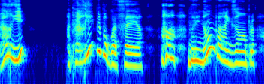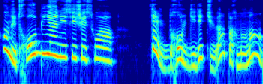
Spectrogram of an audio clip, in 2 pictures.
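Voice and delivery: stunned, astonished, dumbfounded tone. A man answers a woman's timid question at dinner, stunned. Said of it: "Il fut stupéfait".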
